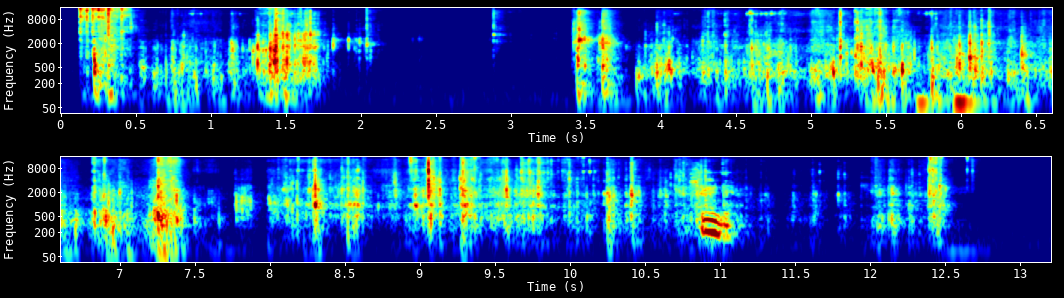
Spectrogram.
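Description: Fabric rustles and brushes close by.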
